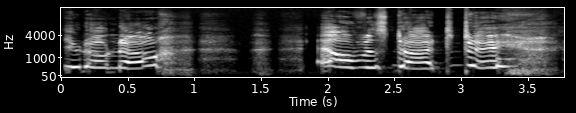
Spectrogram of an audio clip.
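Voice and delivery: high, slow, sobbing Southern woman; crying Southern accent. Retold or imitated. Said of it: "they had Southern accents".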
